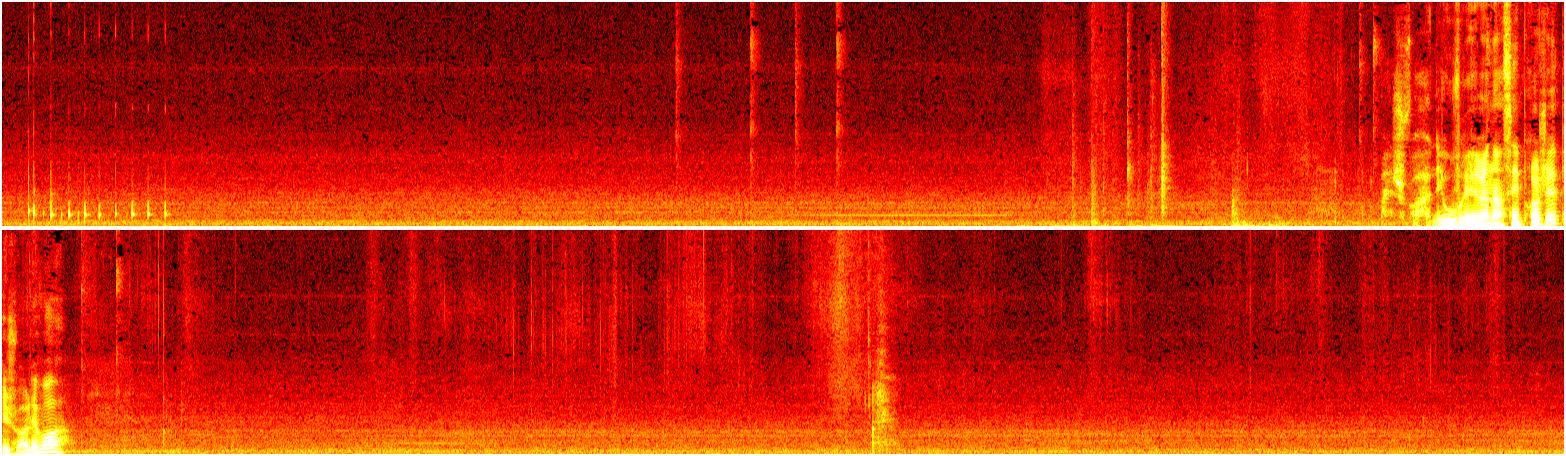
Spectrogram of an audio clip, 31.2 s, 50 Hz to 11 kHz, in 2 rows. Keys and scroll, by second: 11.5 ctrl+s.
